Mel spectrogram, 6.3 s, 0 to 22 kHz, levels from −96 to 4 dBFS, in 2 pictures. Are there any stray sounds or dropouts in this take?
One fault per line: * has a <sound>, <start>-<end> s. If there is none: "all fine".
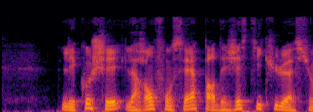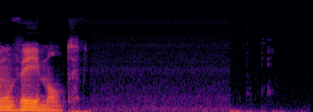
all fine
